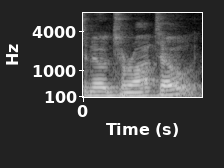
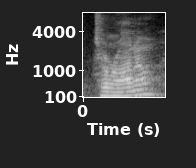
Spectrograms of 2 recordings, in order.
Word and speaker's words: Toronto: be awesome down there have to pronounce it Toronto Toronto I'm from there oh thank you it's not Toronto oh I'm so sorry H Toronto yeah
